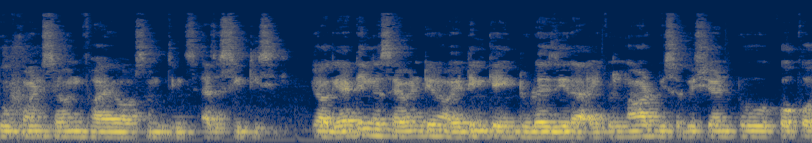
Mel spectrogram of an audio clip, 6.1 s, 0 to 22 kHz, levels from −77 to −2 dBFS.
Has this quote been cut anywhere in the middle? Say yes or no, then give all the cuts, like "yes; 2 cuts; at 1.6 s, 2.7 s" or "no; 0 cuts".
yes; 1 cut; at 2.3 s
